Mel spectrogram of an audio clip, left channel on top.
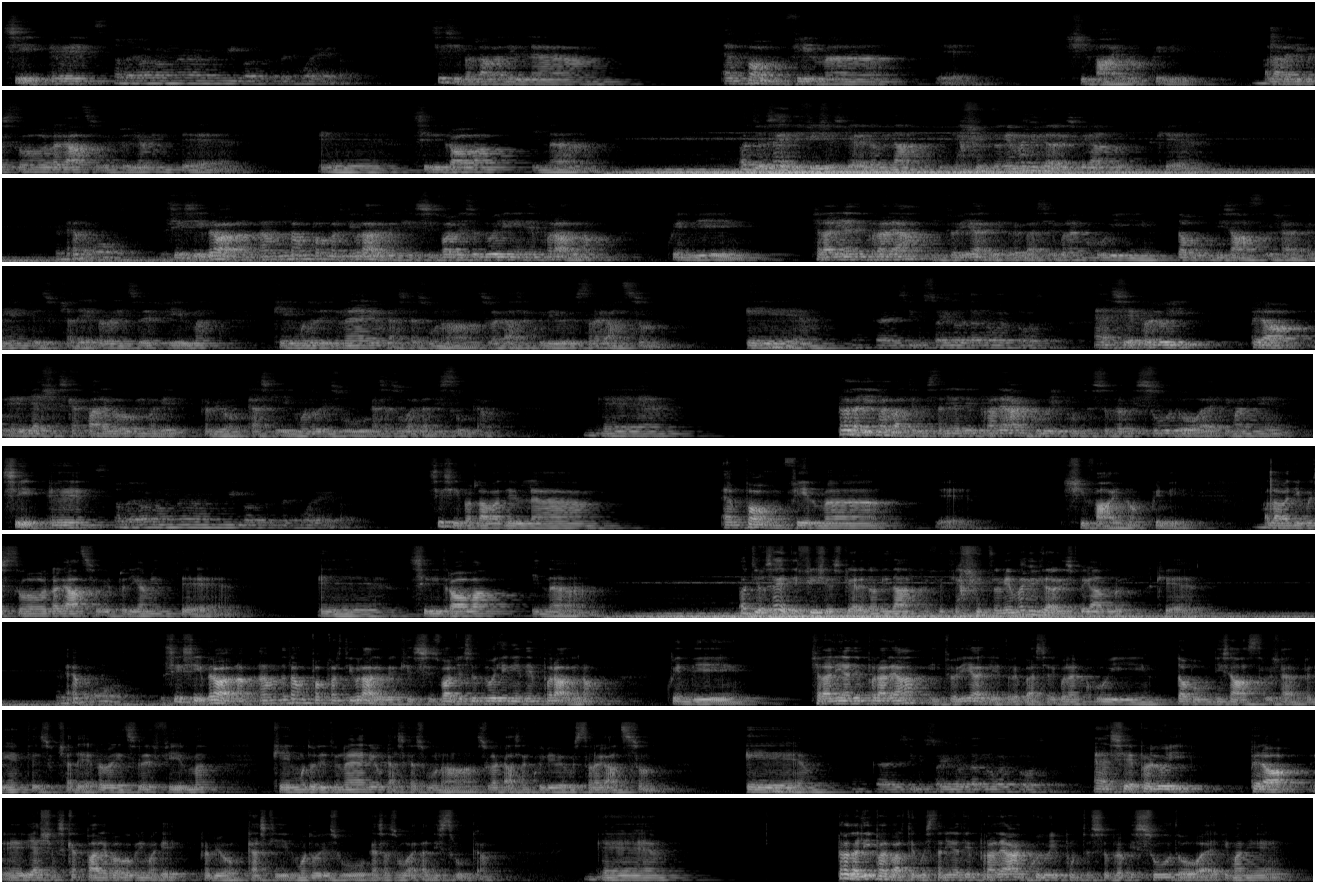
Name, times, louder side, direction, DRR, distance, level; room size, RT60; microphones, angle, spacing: voice 1, 0.0-0.8 4.3-6.0 7.2-8.9 9.3-9.7 10.6-11.9 12.6-15.5 16.3-18.1 18.4-19.1 20.5-24.4 24.7-25.1 26.9-27.1 27.8-32.3 32.9-33.7 34.4-41.8 42.1-45.9 46.8-47.6 50.3-51.3 51.9-57.4 58.5-59.2 60.9-65.3, right 3 dB, 80° right, 5 dB, 0.4 m, -33 dB
voice 2, 1.1-3.3 12.5-12.7 22.7-23.0 26.8-27.5 27.8-28.0 47.0-47.4 47.9-49.9 58.3-58.6, right 1 dB, 60° left, -4 dB, 0.9 m, -41 dB
sound 1, 19.1-30.1, left 1 dB, 35° left, 0.4 m, -33 dB
2.5 x 2.3 x 3.1 m, 0.91 s
head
